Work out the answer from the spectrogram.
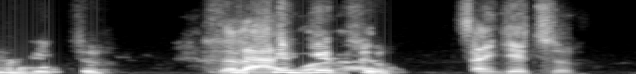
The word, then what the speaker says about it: Senjutsu: My number 10, I will probably say the new one, Senjutsu, or however the fuck it's pronounced. Yeah, it's Which called one? Senjutsu.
